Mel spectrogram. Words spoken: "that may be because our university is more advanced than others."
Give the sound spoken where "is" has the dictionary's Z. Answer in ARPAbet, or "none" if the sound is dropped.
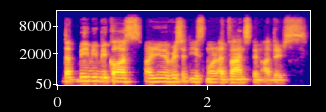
S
